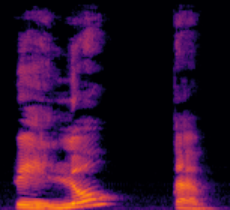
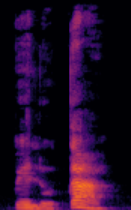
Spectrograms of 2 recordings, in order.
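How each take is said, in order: First: The stress falls on the second-to-last syllable. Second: The stress falls on the last syllable. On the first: The speaker calls it right. "la sílaba fuerte, estuviera en la penúltima sílaba" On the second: The speaker calls it wrong. "la sílaba tónica ... estuviera en la última sílaba"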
